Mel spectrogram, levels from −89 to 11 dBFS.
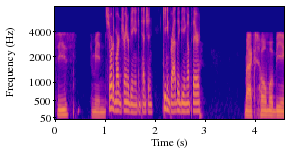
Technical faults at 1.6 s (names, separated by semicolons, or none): wrong sample rate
